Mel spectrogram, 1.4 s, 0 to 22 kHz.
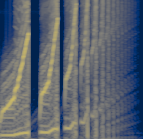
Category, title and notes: Sound effects > Experimental
Analog Bass, Sweeps, and FX-193
alien, analog, analogue, bass, basses, bassy, complex, dark, effect, electro, electronic, fx, machine, mechanical, oneshot, pad, retro, robot, robotic, sci-fi, scifi, snythesizer, vintage, weird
